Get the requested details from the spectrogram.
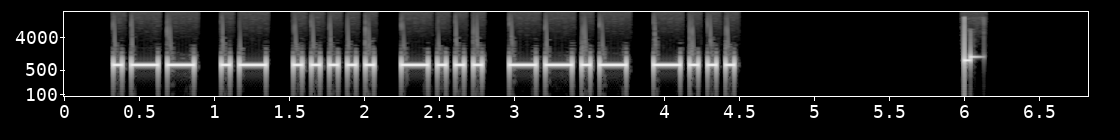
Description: Morse code, heard as a keyed tone, about 21 wpm, 700 Hz. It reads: WA5BQB
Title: USA Call Signs - 6 Characters - 4x Character Spacing - 20wpm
